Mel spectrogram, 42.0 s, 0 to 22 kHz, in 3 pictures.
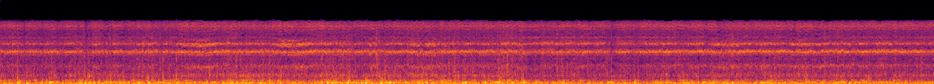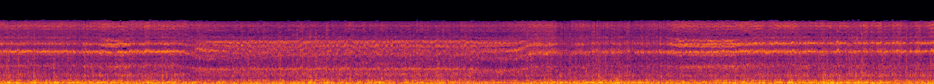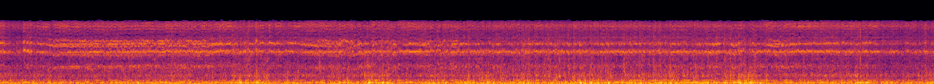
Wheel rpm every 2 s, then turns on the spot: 230, 230, 230, 230, 230, 230, 230, 230, 210, 160, 160, 210, 220, 230, 220, 220, 220, 220, 230, 230, 230.
none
